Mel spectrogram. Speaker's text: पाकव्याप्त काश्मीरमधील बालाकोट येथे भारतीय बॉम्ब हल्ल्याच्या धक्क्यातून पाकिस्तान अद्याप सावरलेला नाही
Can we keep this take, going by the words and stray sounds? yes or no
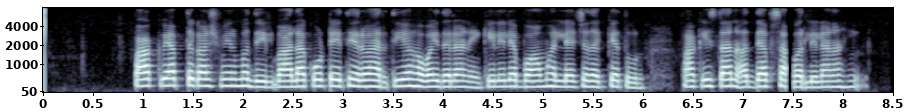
no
